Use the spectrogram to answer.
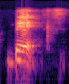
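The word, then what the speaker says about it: בית: second letter is what bet bet like you making a bet okay the numerical value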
